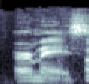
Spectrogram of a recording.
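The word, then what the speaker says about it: Hermès: The H is silent. – Hermes.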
